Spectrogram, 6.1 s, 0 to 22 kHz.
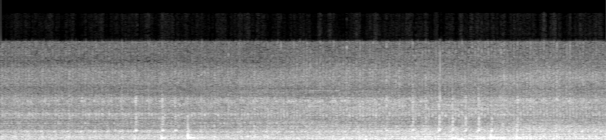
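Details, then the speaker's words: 2006 Renault Scenic II, K4M 1.6 engine, automatic, 202,000 km: knock appeared, coming from below and increasing as the engine warms; fairly regular light knock about four per second faintly under a rough warm idle; cause undetermined; engine knock. "Звук идет откуда-то снизу. Сейчас все отчетливее будет слышно."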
